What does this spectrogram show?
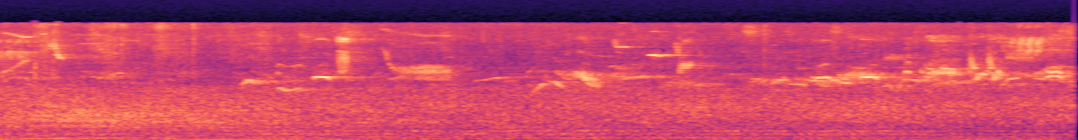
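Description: Small birds chirping and twittering in short repeated calls, over a steady low rumbling background.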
